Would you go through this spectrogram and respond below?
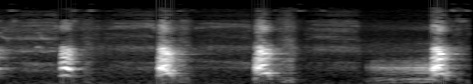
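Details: Dog barking in a series of four loud, sharp barks spaced about one second apart, each a short broadband burst with quiet gaps between and a faint low hum before the last bark.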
